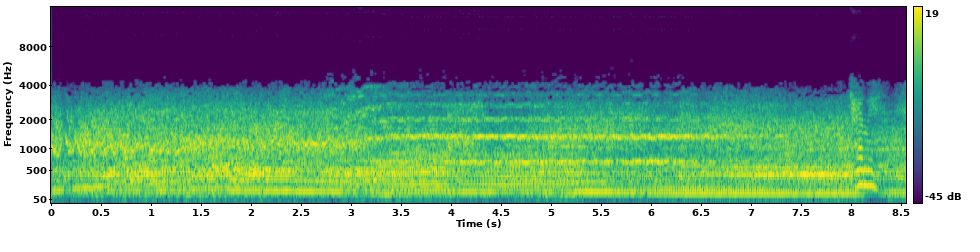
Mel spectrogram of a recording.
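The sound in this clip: Race car engine roaring steadily around a track, a sustained loud drone with rising and falling pitch sweeps as it takes a curve and speeds down the straightaway, ending in a brief sharp squeal.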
